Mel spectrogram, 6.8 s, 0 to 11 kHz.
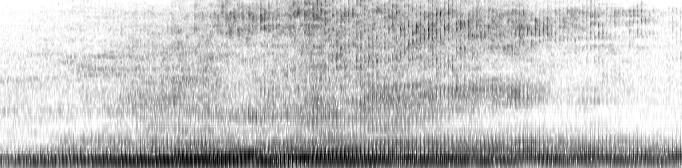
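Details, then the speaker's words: Rouser 135 motorcycle after top overhaul with new cylinder block set, previously noisy, smoky and misfiring; steady even low single-cylinder putter at idle, no ticking or knocking, no smoke, quiet and healthy. "Umaandar na siya, maganda yung andar. Ayan, umaandar na. At wala nang usok."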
